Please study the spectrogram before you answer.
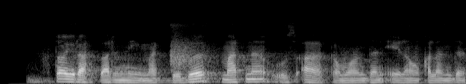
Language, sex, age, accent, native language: Uzbek, male, 18-24, Andijon, Uzbek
